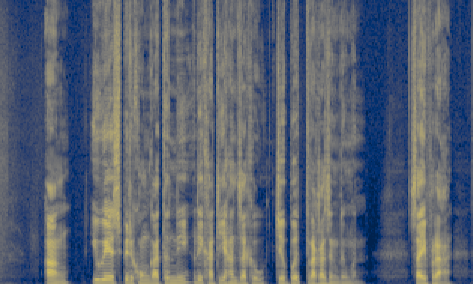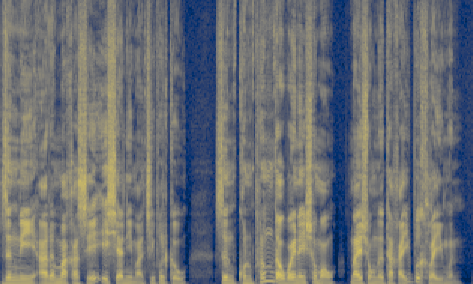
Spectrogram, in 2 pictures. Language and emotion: Bodo, disgusted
